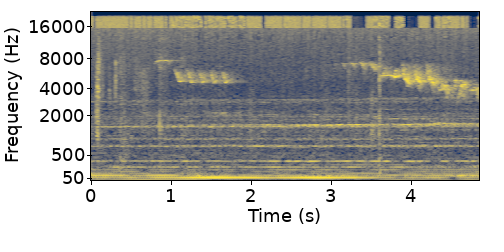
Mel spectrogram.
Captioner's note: birds chirping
